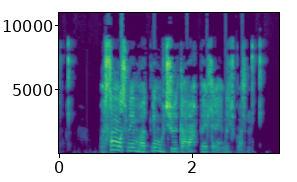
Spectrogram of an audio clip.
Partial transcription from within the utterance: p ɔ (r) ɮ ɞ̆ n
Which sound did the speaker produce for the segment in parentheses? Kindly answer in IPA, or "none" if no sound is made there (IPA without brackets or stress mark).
none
